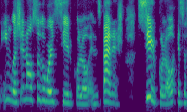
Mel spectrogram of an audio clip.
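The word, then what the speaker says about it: círculo: right so we have Circulo everybody says now the C has the same phonetic rule in Spanish as in English meaning if the C has e i or Y after it it sounds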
